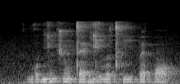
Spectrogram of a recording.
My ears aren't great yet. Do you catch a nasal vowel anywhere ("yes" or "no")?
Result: yes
